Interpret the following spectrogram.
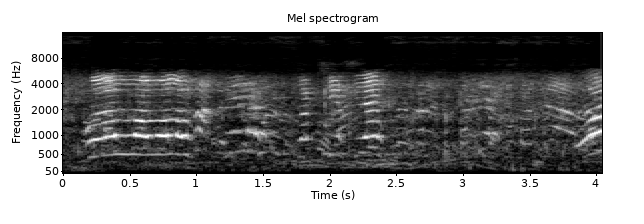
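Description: Children shouting and calling out to each other while playing in the water: a long high call just after the start, shorter cries in the middle, and a rising call at the end.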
